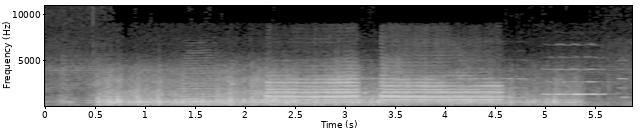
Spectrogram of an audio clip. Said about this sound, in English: The man gets to his feet and gapes at the oncoming train.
